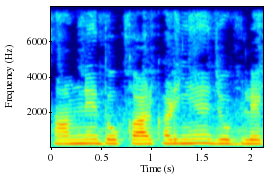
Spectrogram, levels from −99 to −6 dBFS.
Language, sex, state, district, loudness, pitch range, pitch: Hindi, female, Uttar Pradesh, Hamirpur, -27 LUFS, 220-230 Hz, 225 Hz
